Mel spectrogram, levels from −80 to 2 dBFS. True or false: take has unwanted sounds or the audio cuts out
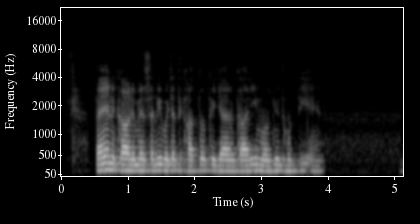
false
